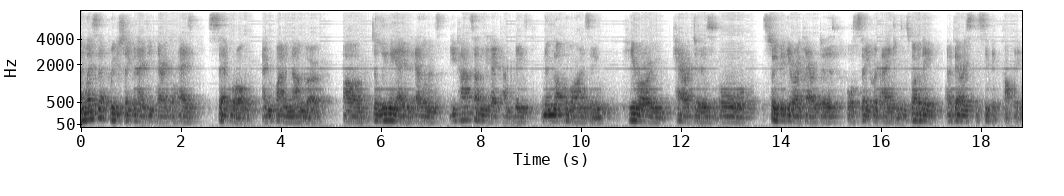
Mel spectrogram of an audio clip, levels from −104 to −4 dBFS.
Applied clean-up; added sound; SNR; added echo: neural separator model SepFormer DNS4.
